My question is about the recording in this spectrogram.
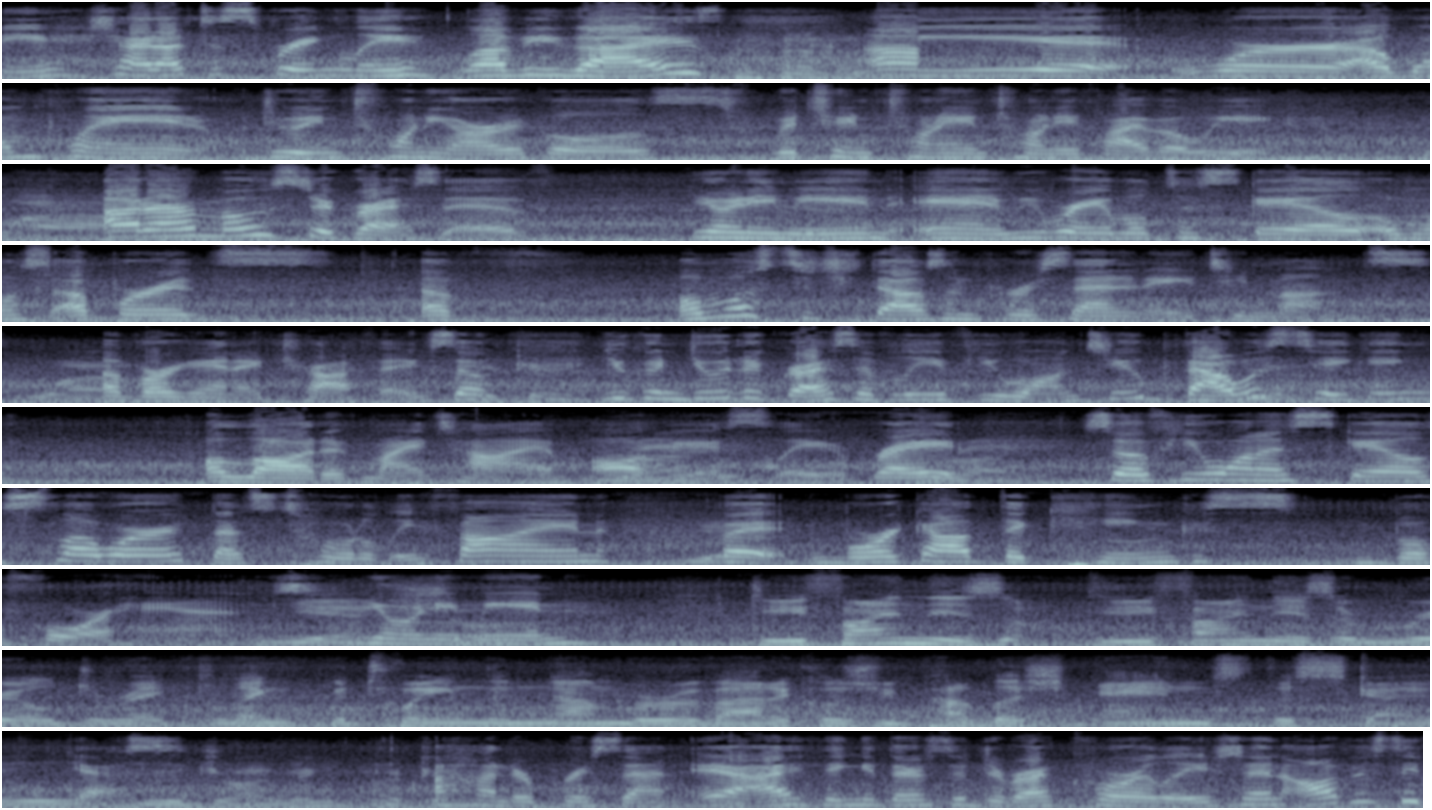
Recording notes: We walked through the hustle and bustle of Paris (sorry for the loud bus noises at times!).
